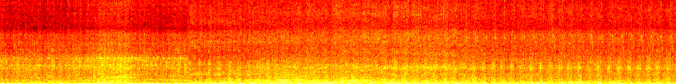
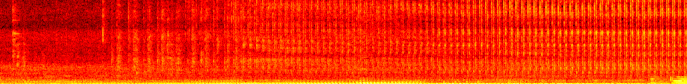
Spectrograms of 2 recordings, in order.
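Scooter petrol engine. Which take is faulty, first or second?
second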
